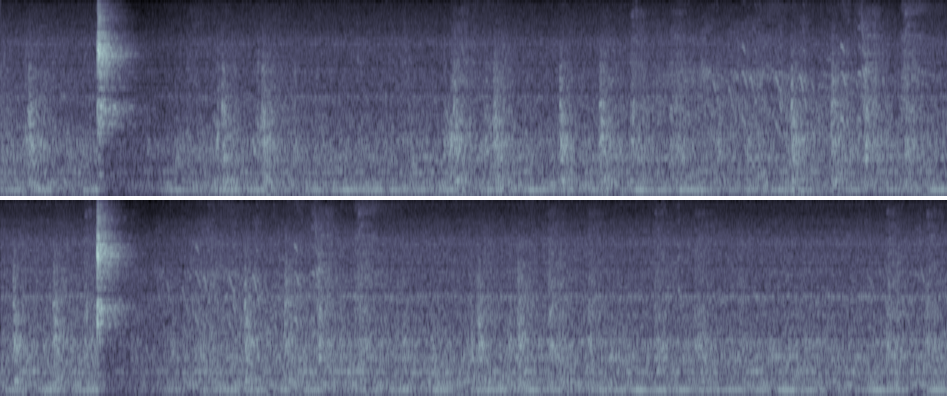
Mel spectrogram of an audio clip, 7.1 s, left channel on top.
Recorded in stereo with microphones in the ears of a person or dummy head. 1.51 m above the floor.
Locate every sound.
0.7 s a thud: 35° right (ahead or behind), 1.2 m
